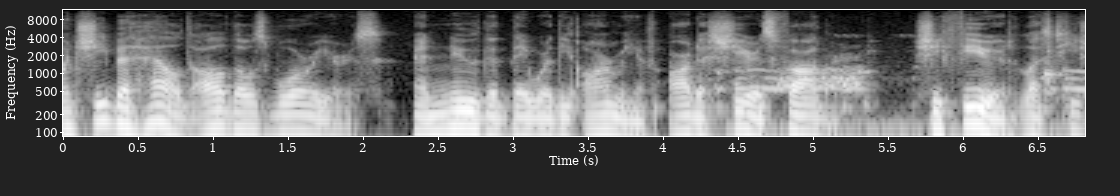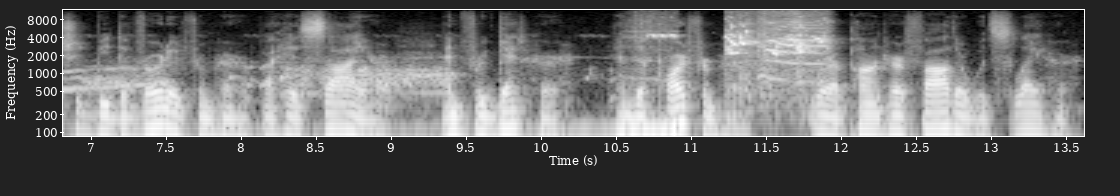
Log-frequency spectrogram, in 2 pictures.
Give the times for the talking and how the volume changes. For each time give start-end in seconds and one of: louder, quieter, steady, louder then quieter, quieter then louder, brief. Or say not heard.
0.0-13.5 steady.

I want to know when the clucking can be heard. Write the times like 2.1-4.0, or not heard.
4.3-11.9.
